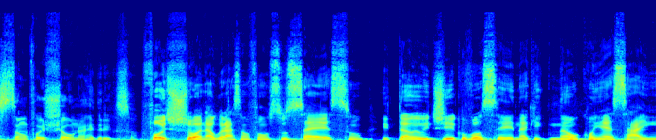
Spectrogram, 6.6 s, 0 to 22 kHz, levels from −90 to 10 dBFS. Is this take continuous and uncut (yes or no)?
no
